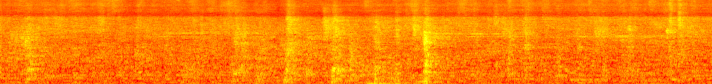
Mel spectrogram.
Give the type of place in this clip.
subway station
